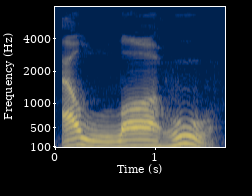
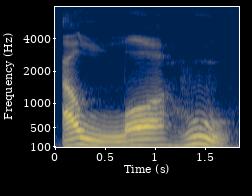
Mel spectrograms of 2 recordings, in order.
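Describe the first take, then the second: Both takes have the same delivery.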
